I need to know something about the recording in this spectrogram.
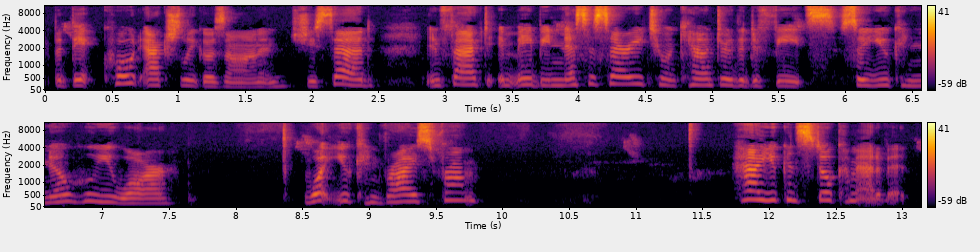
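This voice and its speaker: A woman speaking in her personal video blog, emotional and halting, close to tears. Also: a little high, expressive, fairly bright tone. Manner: emotional, halting, tearful at times. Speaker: vlogger.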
